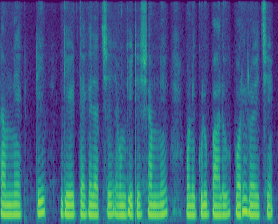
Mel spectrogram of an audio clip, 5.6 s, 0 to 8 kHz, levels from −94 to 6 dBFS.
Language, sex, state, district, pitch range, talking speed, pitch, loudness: Bengali, male, Tripura, West Tripura, 130-140 Hz, 130 wpm, 130 Hz, -15 LUFS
